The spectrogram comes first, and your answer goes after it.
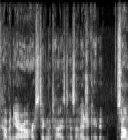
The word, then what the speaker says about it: habanero: The name describes something from Havana, which isn't pronounced in the source language with a ny, but the most common nativeization in English does have that sound.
